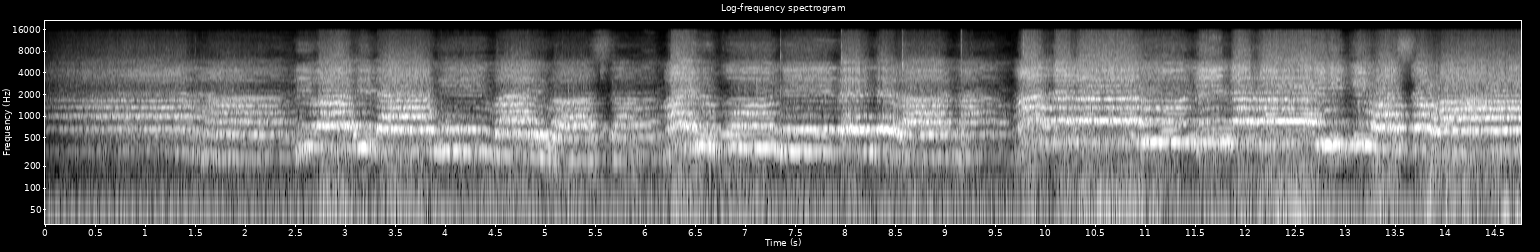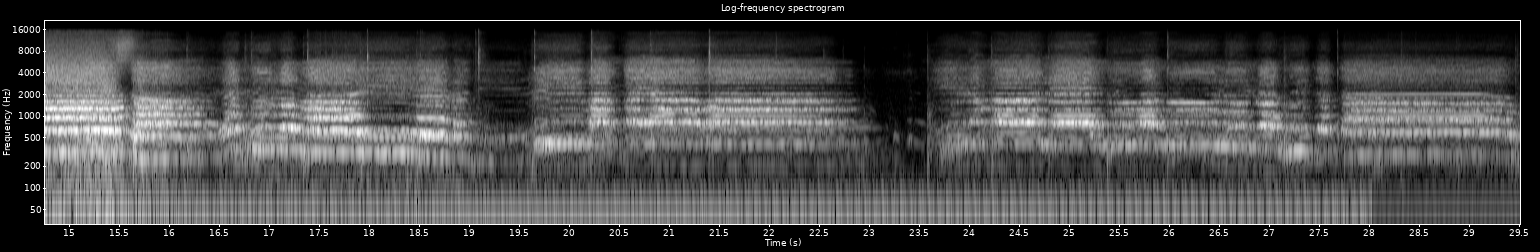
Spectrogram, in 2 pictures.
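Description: A choir singing, with a brief pause about two-thirds of the way through.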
